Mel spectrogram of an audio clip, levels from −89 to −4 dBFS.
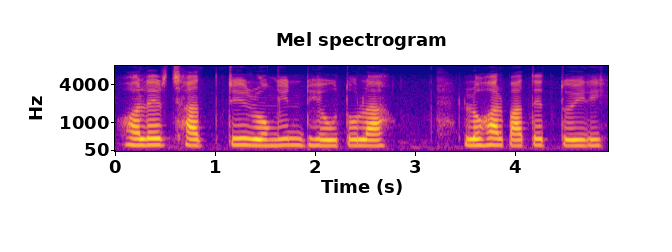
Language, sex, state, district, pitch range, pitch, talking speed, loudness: Bengali, female, West Bengal, Cooch Behar, 205-225 Hz, 215 Hz, 95 wpm, -17 LUFS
